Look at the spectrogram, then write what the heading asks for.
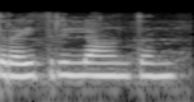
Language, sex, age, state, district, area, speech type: Kannada, female, 18-30, Karnataka, Chitradurga, urban, spontaneous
